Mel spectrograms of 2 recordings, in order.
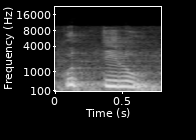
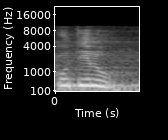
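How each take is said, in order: First: The t sound is doubled and held longer. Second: The t sound is single and short. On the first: They were cut to pieces in battle. "membaca qutilu bitasydid dengan tasydid" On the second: They were killed. "membaca dengan ringan tanpa tasydid"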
